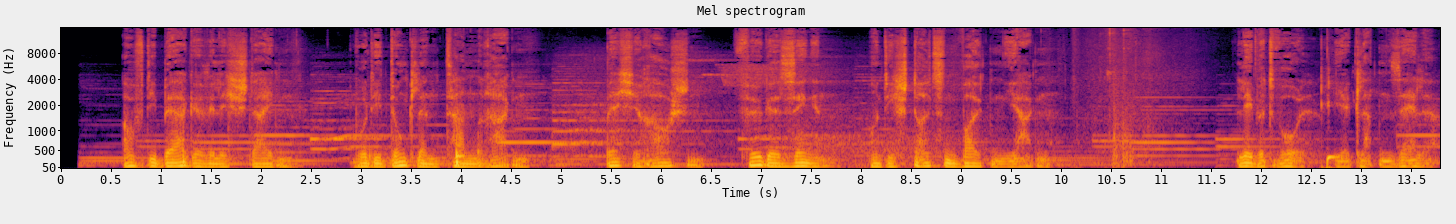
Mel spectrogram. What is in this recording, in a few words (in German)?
Whisky-Werbung; LOFT VOICES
